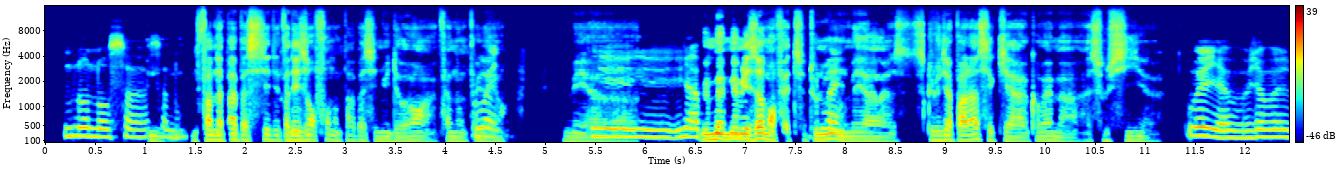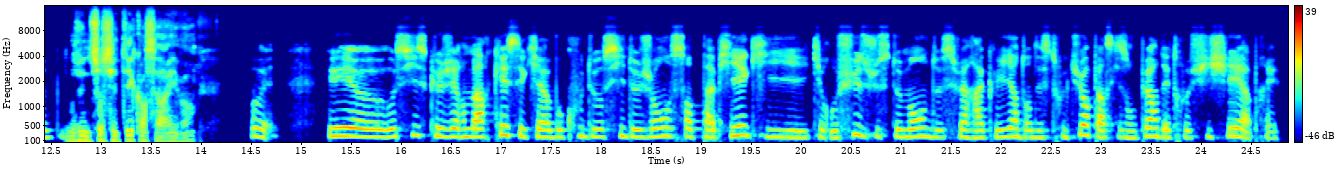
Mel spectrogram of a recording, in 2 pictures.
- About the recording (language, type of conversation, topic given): French, unstructured, Quel est ton avis sur la manière dont les sans-abri sont traités ?
- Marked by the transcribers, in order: other background noise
